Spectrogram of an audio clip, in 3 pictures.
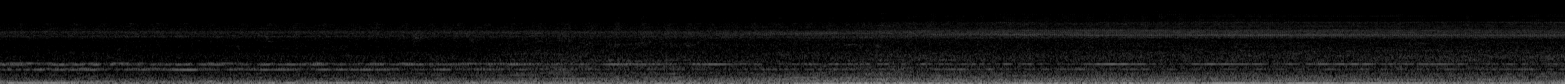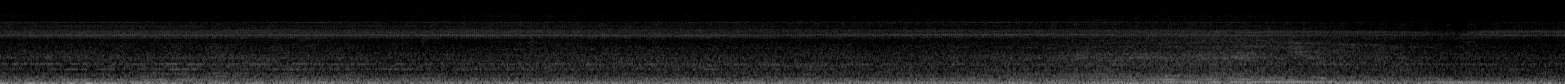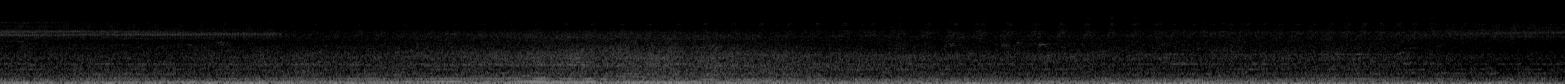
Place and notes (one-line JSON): {"title": "舊社公園, Zhongli Dist., Taoyuan City - Small park", "date": "2017-07-28 07:53:00", "description": "in the Park, Cicada cry, birds sound, traffic sound, ambulance", "latitude": "24.95", "longitude": "121.22", "altitude": "135", "timezone": "Asia/Taipei"}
